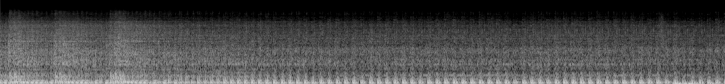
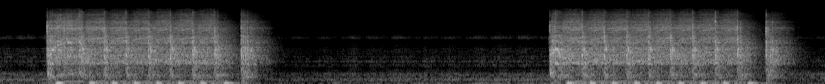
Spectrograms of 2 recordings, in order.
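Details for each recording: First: Vintage Honda ATC 250SX three-wheeler under restoration, fuel leaking underneath: quick, steady single-cylinder putter at about four beats a second holding even after start-up; fired first pull and running good. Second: Vintage Honda ATC 250SX three-wheeler during restoration, start attempt after leak check: single-cylinder engine catches, runs roughly about two seconds, dies, fires again and stalls; won't keep running, owner wonders if everything is plugged back in.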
